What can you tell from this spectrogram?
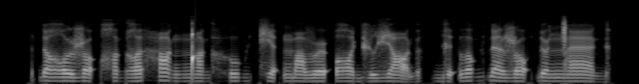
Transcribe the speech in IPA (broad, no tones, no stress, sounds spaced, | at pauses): ɗ ə ʁ u ʐ ɔ ʔ χ ʌ ɡ ʁ ə h ɑ ɡ ŋ͡ǃ ɑ ɡ h u ɡ t͡ɕ ɛ ʔ ŋ͡m ɑ v ə˞ ʔ ʁ ɔ d͡ʒ u ʑ ɑ ɡ | ɡ ɪ ʔ ð ɔ ɡ ɗ æ ʐ ɔ ʔ ɗ ə˞ ŋ͡ǀ æ ɡ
